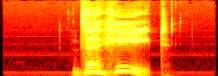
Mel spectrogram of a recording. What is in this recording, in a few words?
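"the heat", English, male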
